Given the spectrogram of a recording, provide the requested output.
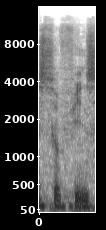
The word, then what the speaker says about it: SOFINS: Donc en fait, c'est vrai qu'on prononce plus à l'anglais Sophins.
